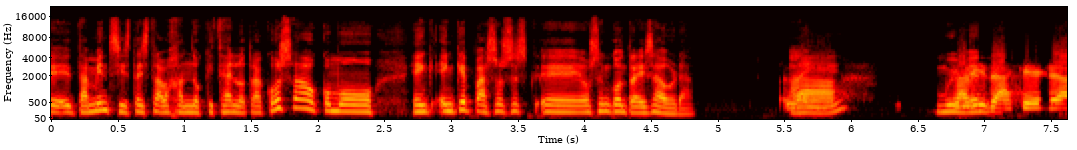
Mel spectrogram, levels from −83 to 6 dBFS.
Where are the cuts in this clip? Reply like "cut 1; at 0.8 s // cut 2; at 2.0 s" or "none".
cut 1; at 5.4 s

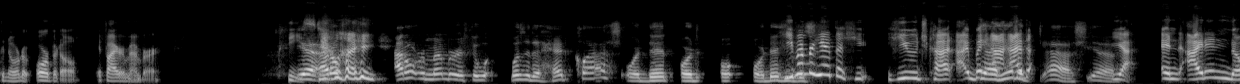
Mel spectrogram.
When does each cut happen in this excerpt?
none

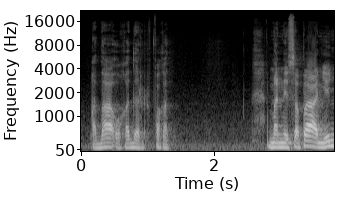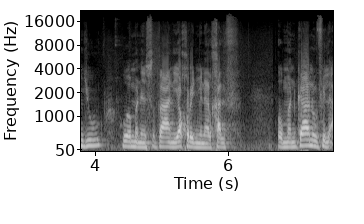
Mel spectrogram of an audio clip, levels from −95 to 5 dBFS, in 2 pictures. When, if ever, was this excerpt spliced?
cut 1; at 6.7 s

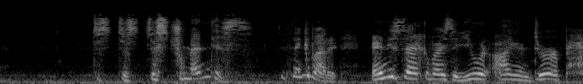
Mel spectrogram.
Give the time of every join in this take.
none

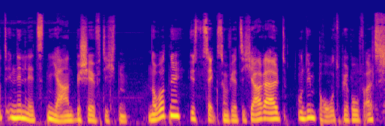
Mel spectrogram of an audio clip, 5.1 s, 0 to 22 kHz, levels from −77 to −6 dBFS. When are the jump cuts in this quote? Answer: cut 1; at 1.9 s

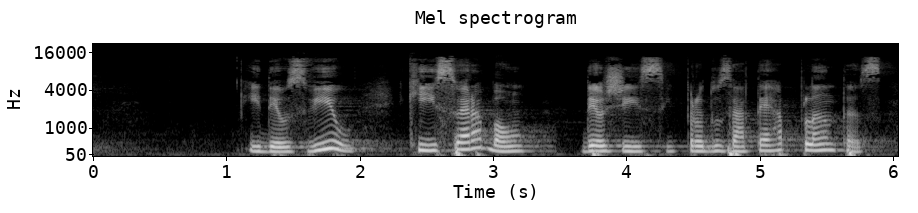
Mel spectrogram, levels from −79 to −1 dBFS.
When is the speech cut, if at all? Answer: cut 1; at 3.5 s

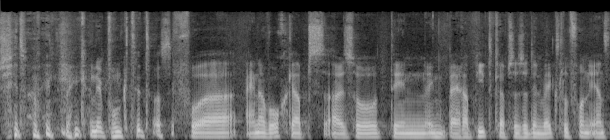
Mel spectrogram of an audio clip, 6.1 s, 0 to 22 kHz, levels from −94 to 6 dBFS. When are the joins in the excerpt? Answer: cut 1; at 1.7 s // cut 2; at 2.9 s

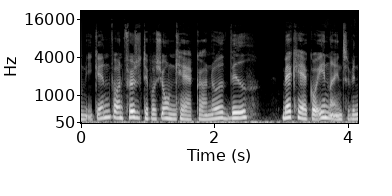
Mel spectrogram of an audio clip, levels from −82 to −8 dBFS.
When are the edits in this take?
cut 1; at 1.4 s // cut 2; at 3.0 s

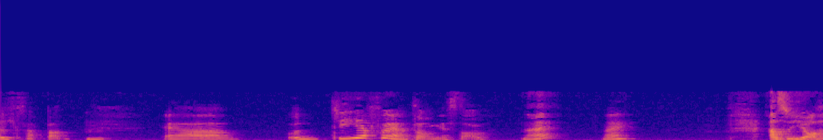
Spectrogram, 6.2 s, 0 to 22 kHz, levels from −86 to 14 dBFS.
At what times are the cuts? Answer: none

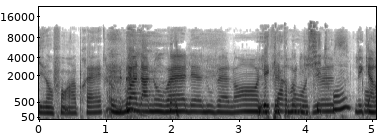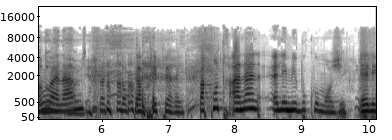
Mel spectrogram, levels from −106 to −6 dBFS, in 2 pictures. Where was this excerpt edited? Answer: none

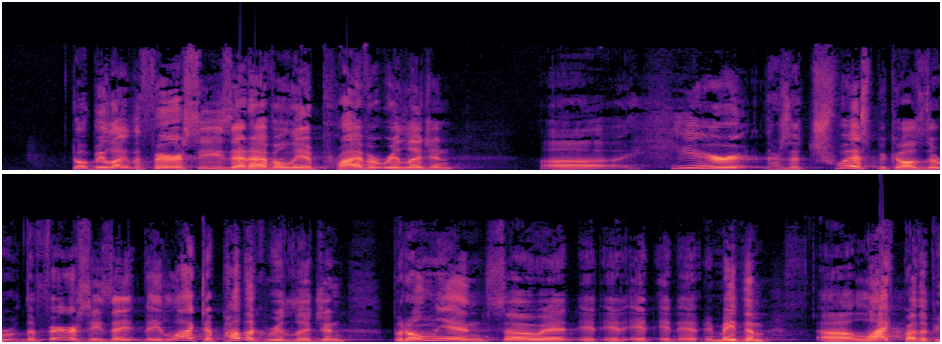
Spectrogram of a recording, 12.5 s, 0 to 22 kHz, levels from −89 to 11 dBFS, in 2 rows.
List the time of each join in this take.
cut 1; at 10.9 s

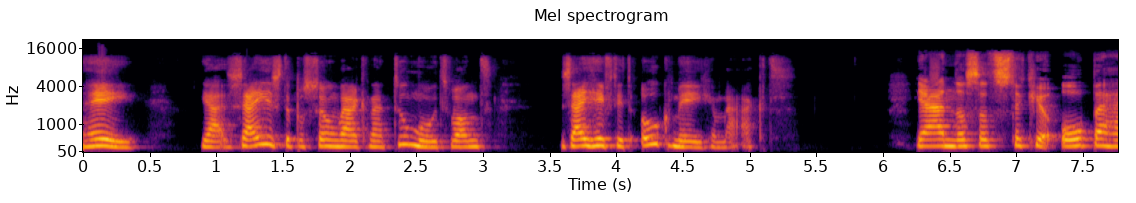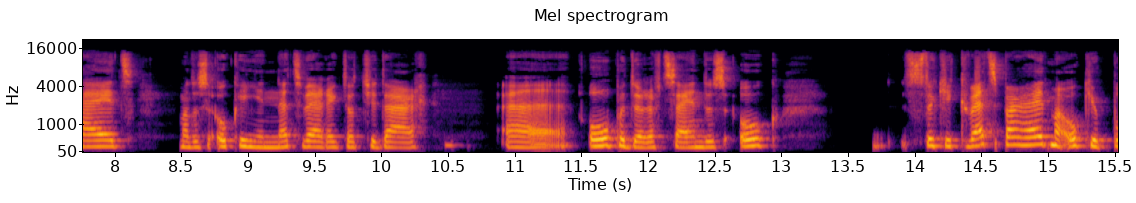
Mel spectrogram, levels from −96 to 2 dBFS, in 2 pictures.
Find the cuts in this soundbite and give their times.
cut 1; at 8.5 s

